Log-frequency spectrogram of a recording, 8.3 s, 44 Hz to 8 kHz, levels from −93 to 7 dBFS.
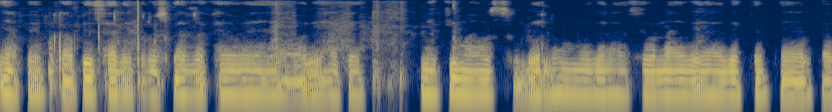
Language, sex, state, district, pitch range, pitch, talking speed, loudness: Hindi, male, Bihar, Araria, 95-105 Hz, 100 Hz, 115 wpm, -18 LUFS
